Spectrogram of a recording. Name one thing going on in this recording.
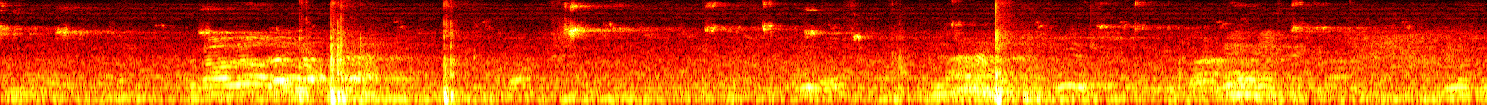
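Men shout and call out to each other during play.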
